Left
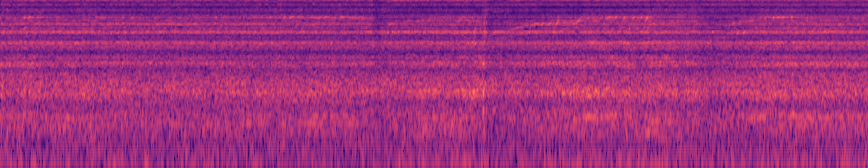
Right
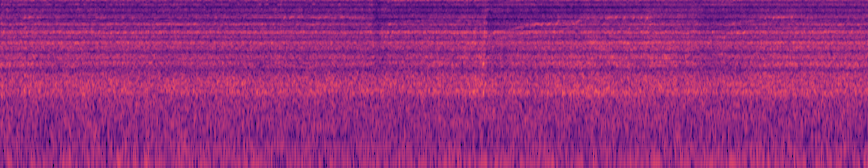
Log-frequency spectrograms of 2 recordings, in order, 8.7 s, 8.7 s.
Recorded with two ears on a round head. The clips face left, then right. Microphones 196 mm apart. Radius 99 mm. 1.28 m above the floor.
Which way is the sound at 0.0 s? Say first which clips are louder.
Left 3 dB; 35° left (ahead or behind).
